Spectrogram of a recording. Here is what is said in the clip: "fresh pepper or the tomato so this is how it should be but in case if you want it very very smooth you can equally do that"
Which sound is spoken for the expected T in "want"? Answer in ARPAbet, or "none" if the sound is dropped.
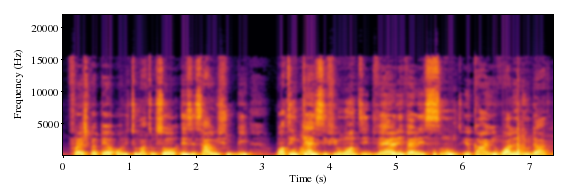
T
